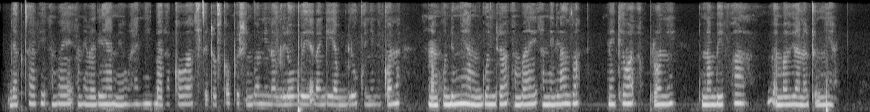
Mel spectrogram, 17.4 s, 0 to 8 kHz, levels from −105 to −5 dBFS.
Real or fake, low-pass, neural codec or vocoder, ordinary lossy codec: real; 7.2 kHz; none; AAC, 32 kbps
